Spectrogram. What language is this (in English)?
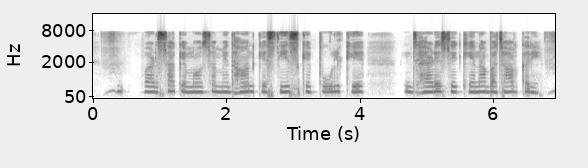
Maithili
